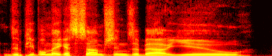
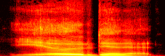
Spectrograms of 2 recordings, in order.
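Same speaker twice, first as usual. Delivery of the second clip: slow, loud, pointed accusation, pitched up; accusing; 6 semitones higher, 8 dB louder, much slower than usual. Retold or imitated. Crowd blaming someone after Kobe died, slow loud accusation. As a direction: spit it out slowly like a blaming mob. Angry public blaming a victim.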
